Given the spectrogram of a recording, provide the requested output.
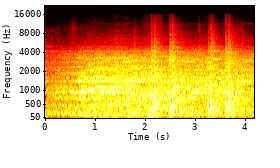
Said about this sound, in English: I'm standing in the main railway station of Zaporizhia, Ukraine. It's an industrial town in the southeast known for its steel production, and it's about 100 miles from the front lines of the war in the Donbas region and 120 miles from Crimea.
